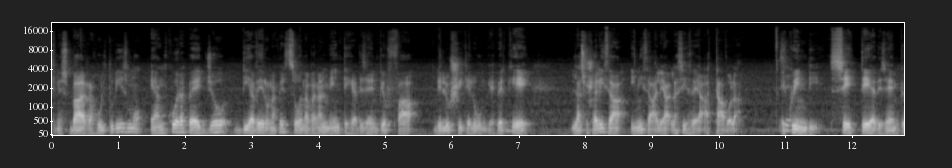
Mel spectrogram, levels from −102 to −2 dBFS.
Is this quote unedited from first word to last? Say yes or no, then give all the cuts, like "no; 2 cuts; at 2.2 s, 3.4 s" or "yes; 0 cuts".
yes; 0 cuts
